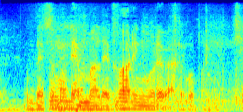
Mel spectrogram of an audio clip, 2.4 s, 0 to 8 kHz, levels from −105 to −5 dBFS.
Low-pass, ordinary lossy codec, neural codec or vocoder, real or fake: 7.2 kHz; none; codec, 24 kHz, 0.9 kbps, WavTokenizer, medium speech release version 1; fake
